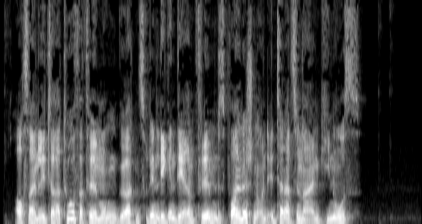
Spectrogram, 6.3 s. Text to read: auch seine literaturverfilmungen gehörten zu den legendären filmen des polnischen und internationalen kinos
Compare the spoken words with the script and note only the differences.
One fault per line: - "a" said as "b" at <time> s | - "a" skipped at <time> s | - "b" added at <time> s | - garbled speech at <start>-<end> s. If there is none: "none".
none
